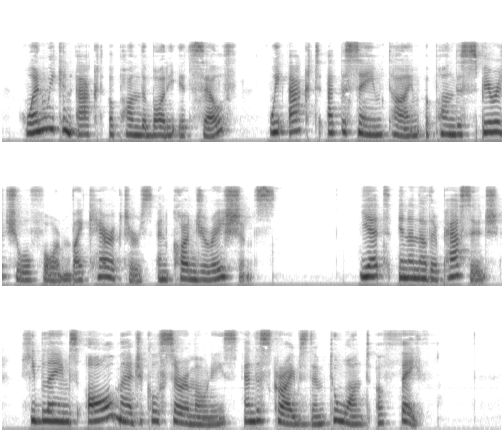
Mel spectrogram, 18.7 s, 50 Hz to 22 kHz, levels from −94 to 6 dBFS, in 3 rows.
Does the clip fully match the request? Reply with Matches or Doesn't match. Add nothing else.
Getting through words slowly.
Matches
